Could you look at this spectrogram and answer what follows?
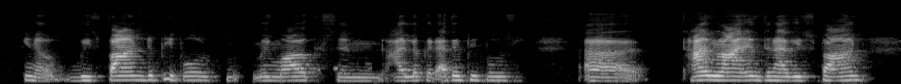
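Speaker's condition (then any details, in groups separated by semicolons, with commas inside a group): Cerebral palsy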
